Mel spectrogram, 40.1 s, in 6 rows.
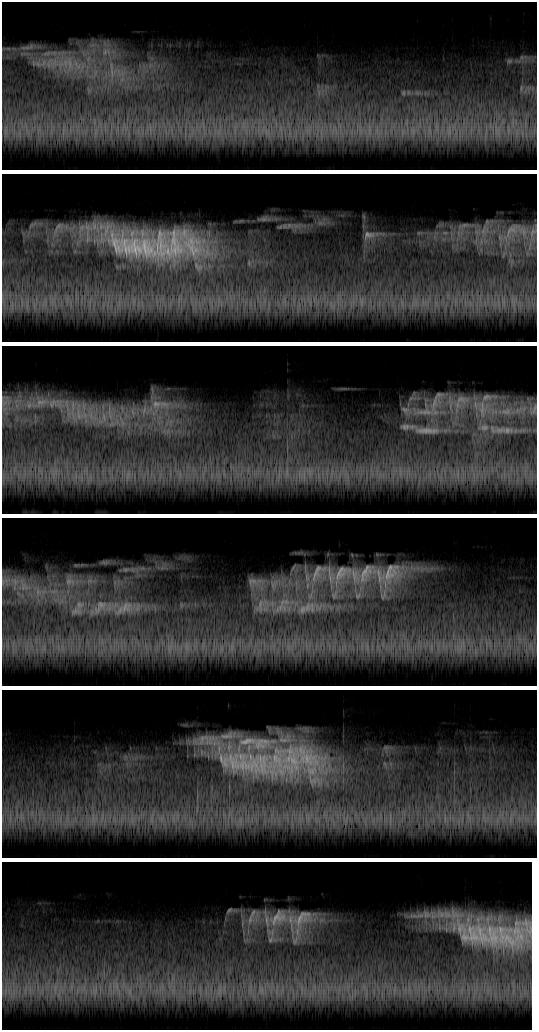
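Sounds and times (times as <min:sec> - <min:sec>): steady background hiss: 0:00.0 - 0:40.0.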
